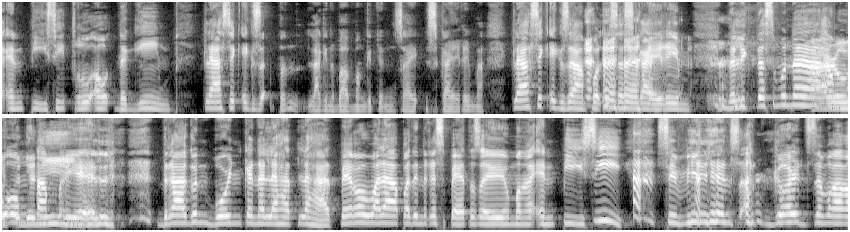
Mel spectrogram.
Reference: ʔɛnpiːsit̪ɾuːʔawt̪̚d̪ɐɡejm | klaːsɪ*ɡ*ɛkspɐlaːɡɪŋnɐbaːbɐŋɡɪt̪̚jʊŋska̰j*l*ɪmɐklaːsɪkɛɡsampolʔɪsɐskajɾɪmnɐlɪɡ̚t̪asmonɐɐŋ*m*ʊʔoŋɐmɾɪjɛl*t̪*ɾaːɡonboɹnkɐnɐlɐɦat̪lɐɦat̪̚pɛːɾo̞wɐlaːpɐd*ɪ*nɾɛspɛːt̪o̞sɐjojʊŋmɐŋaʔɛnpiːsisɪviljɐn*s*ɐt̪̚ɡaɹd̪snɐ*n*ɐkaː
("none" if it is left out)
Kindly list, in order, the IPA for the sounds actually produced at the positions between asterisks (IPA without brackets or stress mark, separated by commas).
k, ɾ, b, d̪, ɪ, s, m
